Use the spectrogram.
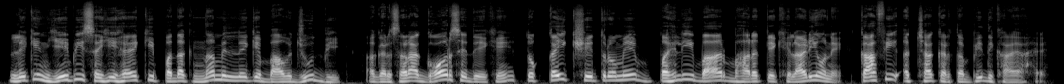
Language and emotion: Hindi, neutral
